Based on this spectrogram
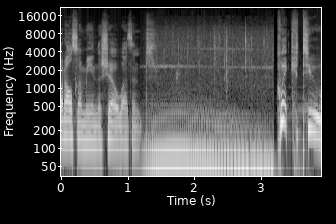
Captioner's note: flames crackling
